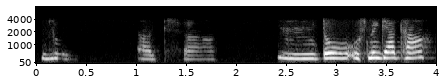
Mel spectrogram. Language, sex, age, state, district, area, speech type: Hindi, female, 18-30, Madhya Pradesh, Betul, rural, conversation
